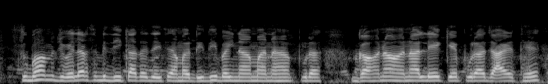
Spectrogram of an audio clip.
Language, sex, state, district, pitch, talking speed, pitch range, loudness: Chhattisgarhi, male, Chhattisgarh, Bilaspur, 175 Hz, 210 wpm, 165-180 Hz, -18 LUFS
